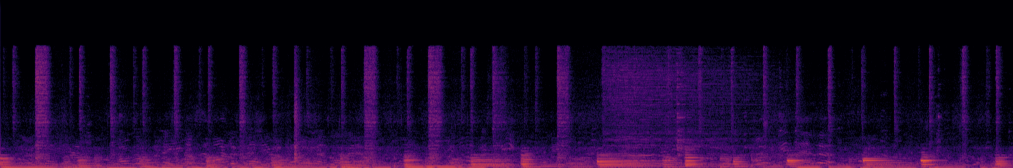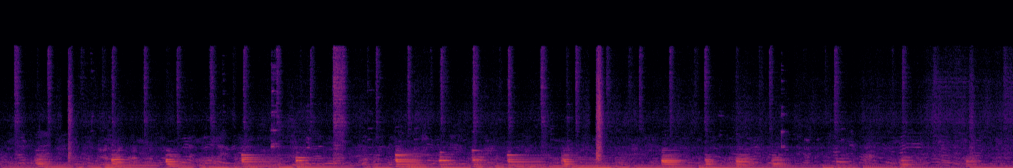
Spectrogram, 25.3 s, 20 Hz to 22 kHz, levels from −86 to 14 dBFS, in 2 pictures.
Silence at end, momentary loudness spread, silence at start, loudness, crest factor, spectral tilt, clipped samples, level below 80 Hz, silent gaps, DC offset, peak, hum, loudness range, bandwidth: 0 s; 9 LU; 0 s; -36 LUFS; 20 dB; -5.5 dB/octave; under 0.1%; -52 dBFS; none; under 0.1%; -14 dBFS; none; 5 LU; 16.5 kHz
